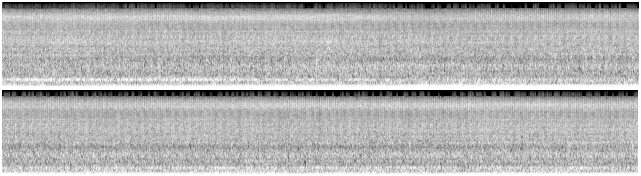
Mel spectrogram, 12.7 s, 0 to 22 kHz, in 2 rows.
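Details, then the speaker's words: MGB GT after head gasket replacement and electronic ignition fit, warm after 15 minutes of running and driving: steady, even idle set slightly fast with a smooth low hum, holding temperature; normal fast idle. "just ticking it over a bit fast but it's holding the temperature"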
